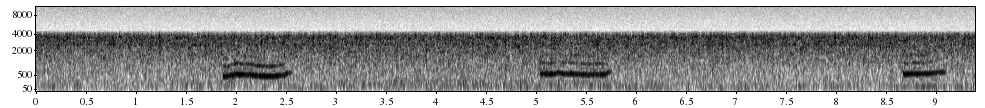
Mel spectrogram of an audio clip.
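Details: Sleeping domestic cat gives faint whistling snores, three short bent tones on successive breaths about three seconds apart, with steady low background hiss and nothing else audible.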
